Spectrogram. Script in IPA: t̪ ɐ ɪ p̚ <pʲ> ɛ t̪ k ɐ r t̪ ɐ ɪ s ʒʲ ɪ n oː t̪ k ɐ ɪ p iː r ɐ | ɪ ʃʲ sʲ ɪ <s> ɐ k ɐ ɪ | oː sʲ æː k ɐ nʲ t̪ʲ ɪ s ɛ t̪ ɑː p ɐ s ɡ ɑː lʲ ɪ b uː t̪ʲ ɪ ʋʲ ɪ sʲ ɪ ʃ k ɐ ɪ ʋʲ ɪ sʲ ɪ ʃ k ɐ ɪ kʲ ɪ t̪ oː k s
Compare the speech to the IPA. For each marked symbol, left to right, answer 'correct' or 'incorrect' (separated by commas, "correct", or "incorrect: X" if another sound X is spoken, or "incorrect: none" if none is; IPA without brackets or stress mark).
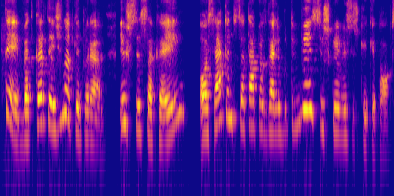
incorrect: bʲ, correct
